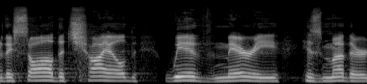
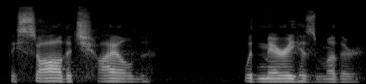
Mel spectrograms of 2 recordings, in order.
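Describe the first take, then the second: First: Put-on slow, loud, with "saw" and "child" hammered home; stress on saw and child. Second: Said in the usual way. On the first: Shown as a demonstration. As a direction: lean hard on "saw" and "child" to show the order. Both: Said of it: "Notice the order".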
